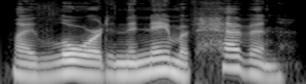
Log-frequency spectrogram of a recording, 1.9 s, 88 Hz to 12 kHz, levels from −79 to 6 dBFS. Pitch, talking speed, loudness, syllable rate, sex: 160 Hz, 220 wpm, -16 LUFS, 4.7 syllables/s, female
